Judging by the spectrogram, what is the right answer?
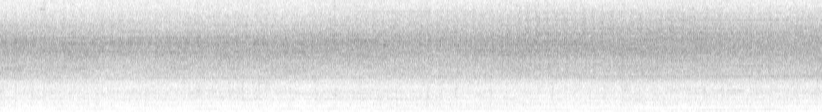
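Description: Steady high-pitched hiss with a faint low hum beneath it, unchanging throughout.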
